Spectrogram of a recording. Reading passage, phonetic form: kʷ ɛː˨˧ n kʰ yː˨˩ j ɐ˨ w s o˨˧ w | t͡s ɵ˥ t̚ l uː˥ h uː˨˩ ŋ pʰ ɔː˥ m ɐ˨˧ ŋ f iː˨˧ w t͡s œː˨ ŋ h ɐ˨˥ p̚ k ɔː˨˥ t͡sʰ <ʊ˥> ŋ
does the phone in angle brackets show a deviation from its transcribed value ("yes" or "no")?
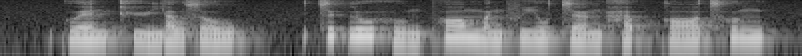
no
